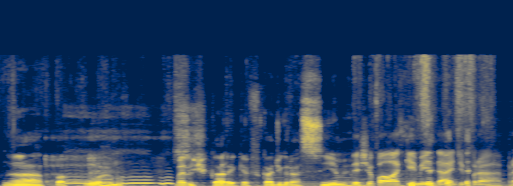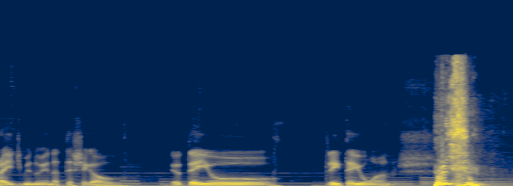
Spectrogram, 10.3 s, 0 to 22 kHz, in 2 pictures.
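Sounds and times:
speech: 0:00.1 - 0:10.2
laughter: 0:04.1 - 0:05.0
sharp sneeze: 0:09.5 - 0:10.2.

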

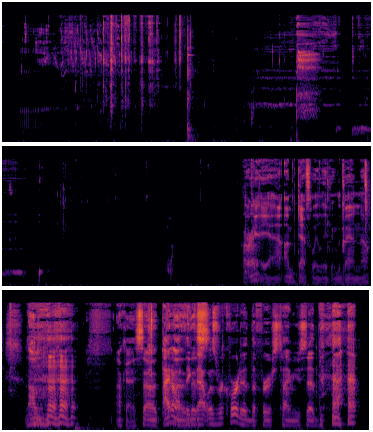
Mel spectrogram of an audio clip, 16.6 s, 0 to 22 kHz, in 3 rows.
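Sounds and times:
person sipping water: 0:00.2 - 0:08.7
person swallowing: 0:03.5 - 0:06.6, 0:08.0 - 0:08.2
speech: 0:10.0 - 0:16.5.

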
